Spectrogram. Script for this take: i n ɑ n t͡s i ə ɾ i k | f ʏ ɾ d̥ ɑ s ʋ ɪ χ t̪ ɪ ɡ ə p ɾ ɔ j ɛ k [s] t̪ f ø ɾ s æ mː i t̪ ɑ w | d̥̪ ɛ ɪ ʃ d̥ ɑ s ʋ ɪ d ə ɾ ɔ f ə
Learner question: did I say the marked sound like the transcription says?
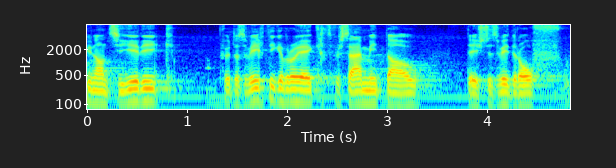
no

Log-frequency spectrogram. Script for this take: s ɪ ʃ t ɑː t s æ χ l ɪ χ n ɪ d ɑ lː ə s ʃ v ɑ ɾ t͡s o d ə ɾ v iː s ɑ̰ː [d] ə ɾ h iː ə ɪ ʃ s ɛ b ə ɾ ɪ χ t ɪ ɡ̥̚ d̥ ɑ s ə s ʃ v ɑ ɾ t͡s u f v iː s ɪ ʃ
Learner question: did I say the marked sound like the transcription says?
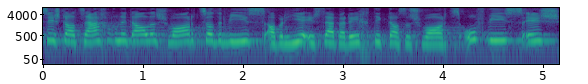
no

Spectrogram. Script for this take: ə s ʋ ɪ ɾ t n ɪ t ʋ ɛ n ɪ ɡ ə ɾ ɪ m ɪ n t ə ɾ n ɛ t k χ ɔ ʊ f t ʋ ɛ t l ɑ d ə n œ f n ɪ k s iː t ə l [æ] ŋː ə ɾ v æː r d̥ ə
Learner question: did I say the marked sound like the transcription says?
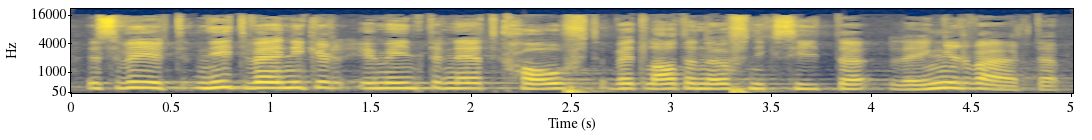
no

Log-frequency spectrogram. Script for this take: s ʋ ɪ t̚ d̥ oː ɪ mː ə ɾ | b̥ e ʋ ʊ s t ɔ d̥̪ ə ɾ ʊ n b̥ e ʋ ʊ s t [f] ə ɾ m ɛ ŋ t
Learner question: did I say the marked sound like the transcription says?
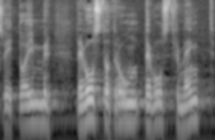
yes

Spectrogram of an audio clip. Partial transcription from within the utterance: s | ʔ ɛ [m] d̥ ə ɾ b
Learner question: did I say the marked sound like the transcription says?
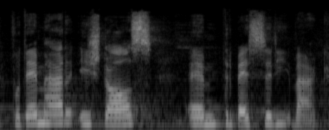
yes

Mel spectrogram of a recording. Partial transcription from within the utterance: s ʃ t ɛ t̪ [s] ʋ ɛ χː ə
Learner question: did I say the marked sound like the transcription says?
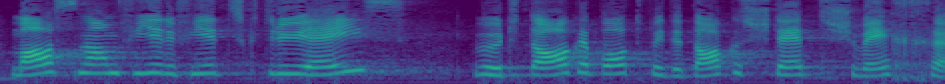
no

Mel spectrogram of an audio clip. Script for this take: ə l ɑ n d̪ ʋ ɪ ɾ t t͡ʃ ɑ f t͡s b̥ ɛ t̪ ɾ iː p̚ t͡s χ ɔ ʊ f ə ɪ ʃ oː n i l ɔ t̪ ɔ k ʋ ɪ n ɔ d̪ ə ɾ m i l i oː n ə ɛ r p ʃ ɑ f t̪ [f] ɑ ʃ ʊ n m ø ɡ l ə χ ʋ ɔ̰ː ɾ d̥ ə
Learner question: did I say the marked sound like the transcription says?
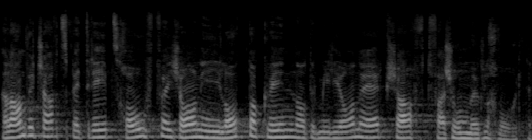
yes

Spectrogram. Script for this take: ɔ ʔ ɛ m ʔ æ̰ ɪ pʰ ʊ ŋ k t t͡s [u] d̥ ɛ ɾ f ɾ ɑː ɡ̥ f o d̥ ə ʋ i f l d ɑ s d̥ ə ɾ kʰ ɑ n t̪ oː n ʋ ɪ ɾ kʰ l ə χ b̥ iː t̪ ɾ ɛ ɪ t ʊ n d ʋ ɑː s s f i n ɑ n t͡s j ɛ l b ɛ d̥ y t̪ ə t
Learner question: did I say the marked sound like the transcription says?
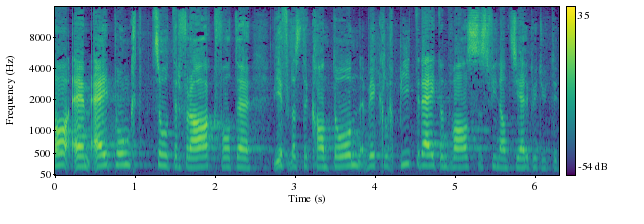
no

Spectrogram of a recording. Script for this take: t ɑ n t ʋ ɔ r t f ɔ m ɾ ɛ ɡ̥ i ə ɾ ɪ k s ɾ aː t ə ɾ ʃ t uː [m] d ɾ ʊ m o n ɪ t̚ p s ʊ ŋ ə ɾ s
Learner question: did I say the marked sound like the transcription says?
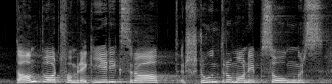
no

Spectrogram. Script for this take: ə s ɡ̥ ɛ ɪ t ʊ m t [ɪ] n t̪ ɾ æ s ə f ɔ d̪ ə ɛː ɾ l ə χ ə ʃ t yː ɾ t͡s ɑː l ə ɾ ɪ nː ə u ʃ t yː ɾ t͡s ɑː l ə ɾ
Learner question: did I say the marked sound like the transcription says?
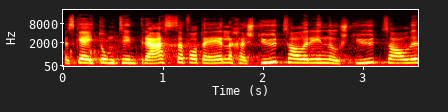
yes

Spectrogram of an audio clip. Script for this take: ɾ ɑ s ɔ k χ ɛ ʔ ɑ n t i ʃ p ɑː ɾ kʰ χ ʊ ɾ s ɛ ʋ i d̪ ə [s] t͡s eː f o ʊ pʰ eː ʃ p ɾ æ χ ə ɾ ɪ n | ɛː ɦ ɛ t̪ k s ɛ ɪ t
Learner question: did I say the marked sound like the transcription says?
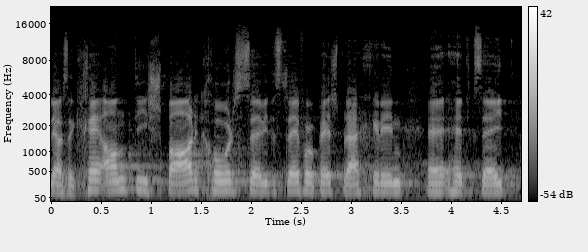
yes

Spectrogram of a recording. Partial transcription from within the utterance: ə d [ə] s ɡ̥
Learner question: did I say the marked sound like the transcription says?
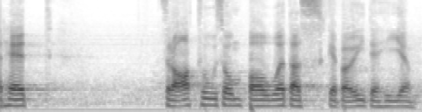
no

